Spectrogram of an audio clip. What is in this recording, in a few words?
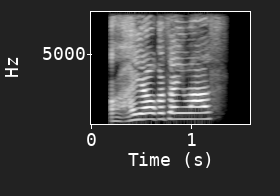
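"ohayou gozaimasu", Japanese; aisatsu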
